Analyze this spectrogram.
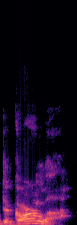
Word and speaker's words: Dagara: They're being released by Dagara, and they call them Dagarla here, but it's spelled Dagara with no L.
